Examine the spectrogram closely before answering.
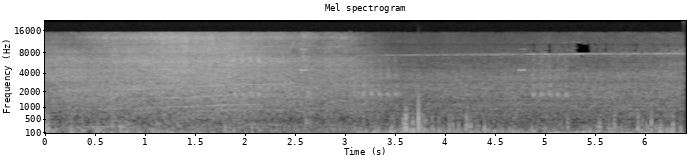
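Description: Diesel railcar pulling away from the station and approaching, its engine note rising faintly in the first few seconds, under strong wind buffeting on the phone's microphone.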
